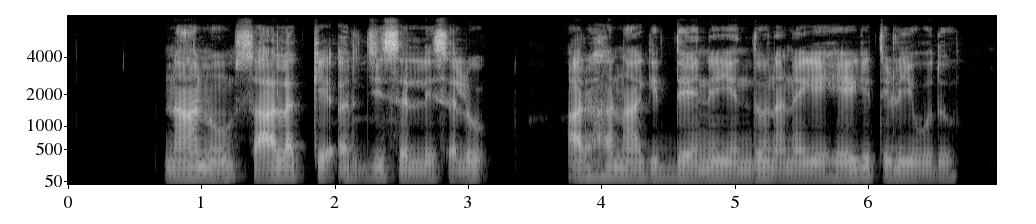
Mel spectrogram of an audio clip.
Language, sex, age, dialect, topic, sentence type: Kannada, male, 18-24, Mysore Kannada, banking, statement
